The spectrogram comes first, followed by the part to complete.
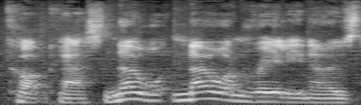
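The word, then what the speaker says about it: KOTKS: social media uh k o t KS it's pronounced codcast no no one really knows that but uh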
